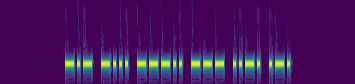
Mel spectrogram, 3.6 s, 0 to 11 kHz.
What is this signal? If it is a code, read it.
Morse code, heard as a keyed tone, about 40 wpm, 700 Hz. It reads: KB8OFR
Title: USA Call Signs - 6 Characters - 6x Character Spacing - 40wpm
